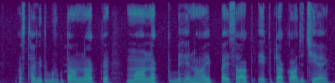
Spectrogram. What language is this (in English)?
Maithili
